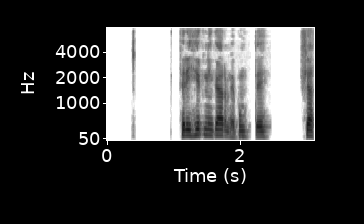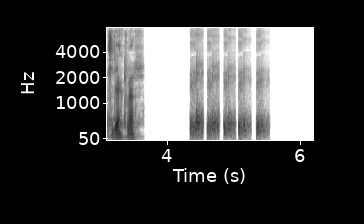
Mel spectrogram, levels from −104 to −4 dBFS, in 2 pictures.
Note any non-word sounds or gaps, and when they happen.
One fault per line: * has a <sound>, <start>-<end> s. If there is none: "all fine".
* has a laugh, 4.3-5.5 s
